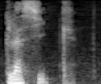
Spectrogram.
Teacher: You don't insist on the final E, so you get K as the last sound.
